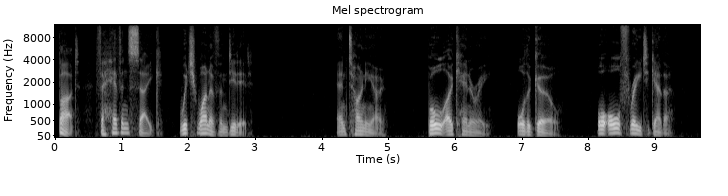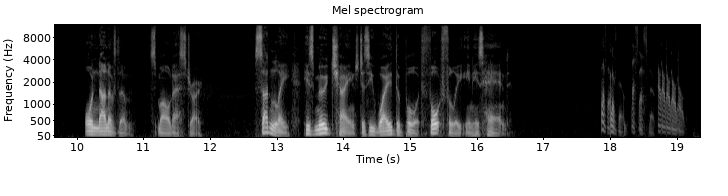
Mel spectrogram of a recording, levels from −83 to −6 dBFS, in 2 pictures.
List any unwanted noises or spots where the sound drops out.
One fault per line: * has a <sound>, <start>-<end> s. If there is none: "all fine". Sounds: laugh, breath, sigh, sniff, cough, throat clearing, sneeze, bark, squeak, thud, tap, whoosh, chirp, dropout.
* has a chirp, 17.9-19.2 s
